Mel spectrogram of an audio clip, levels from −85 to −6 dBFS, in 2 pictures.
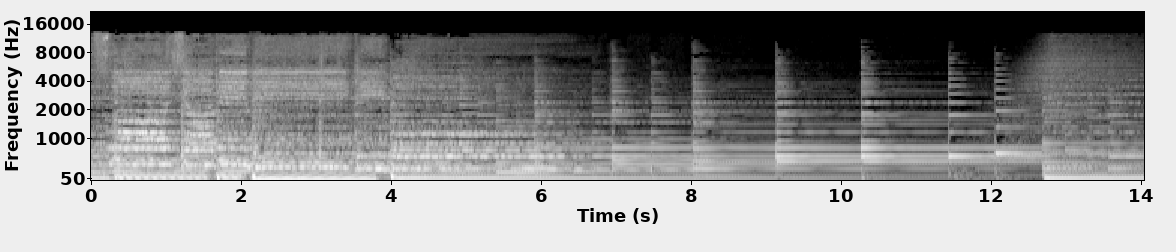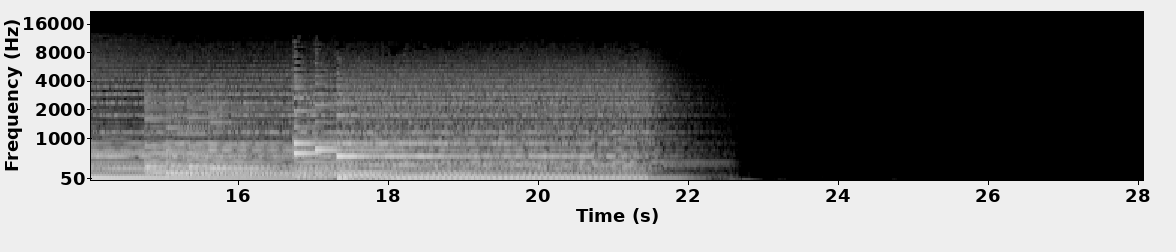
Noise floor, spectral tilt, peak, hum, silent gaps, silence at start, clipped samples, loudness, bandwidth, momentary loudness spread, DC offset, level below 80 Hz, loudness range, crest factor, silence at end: -90 dBFS; -5.5 dB/octave; 0 dBFS; none; none; 0 s; under 0.1%; -18 LUFS; 13 kHz; 16 LU; under 0.1%; -24 dBFS; 16 LU; 18 dB; 6.2 s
